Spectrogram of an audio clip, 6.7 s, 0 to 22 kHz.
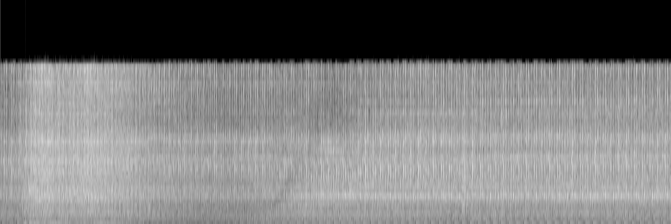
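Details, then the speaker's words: Honda TMX 155 single-cylinder motorcycle, hard to kick-start: steady idle with hard, regular metallic knock about three times a second, very loud; worn bottom end, crushed pilot bearing. "Ayan naandar na natin mga k [Musika] Bro yan napakaingay mga kabro"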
